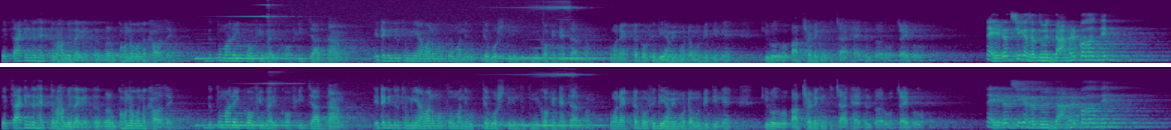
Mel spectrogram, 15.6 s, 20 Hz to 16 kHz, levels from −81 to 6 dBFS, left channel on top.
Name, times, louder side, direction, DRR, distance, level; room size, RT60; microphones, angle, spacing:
voice 1, 0.0-2.3 2.7-4.6 5.0-12.3, right 2 dB, 35° right, 11 dB, 0.5 m, -30 dB
sound 1, 2.6-4.5 5.1-7.6, equal, 80° left, 2.8 m, -33 dB
voice 2, 13.1-14.7, left 3 dB, 55° left, 9 dB, 0.8 m, -25 dB
12.0 x 8.9 x 9.1 m, 2.4 s
head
